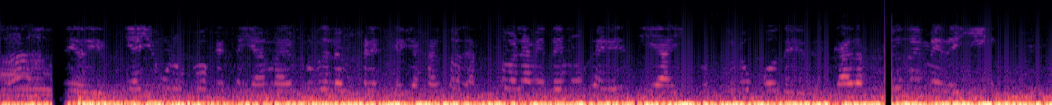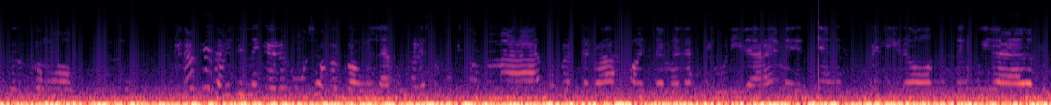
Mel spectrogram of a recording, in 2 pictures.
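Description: Mostly conversation in Spanish inside a car, over the steady low rumble of the car driving, heard from within the cabin.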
